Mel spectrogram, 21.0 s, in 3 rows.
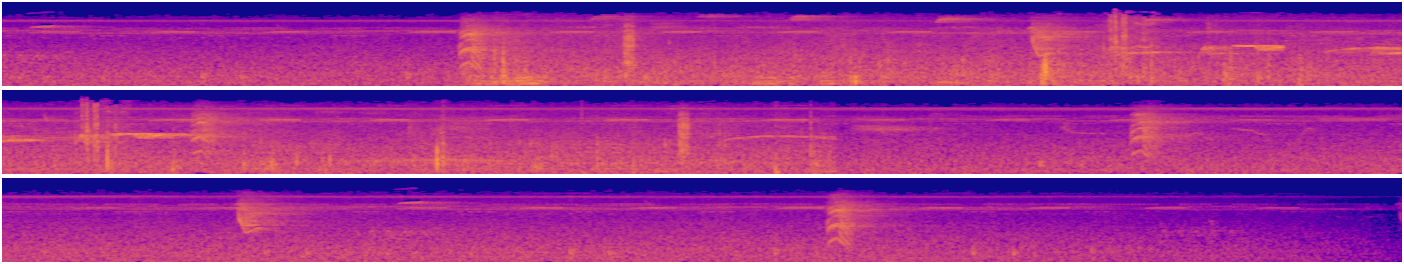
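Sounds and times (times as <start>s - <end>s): high insect drone: 0.0s - 20.7s
bird descending calls: 2.3s - 11.2s.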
